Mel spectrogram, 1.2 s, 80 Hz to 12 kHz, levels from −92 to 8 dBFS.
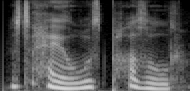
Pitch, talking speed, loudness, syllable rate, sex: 215 Hz, 200 wpm, -18 LUFS, 4.7 syllables/s, female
